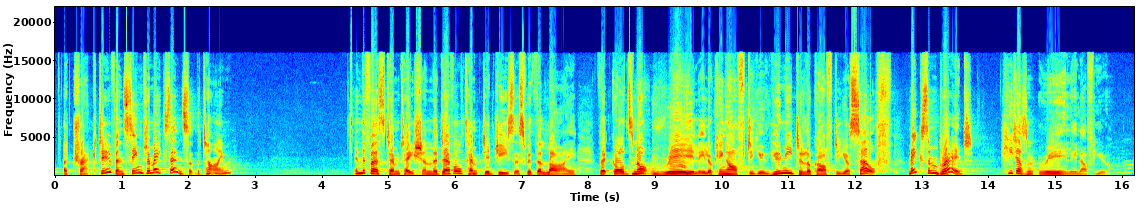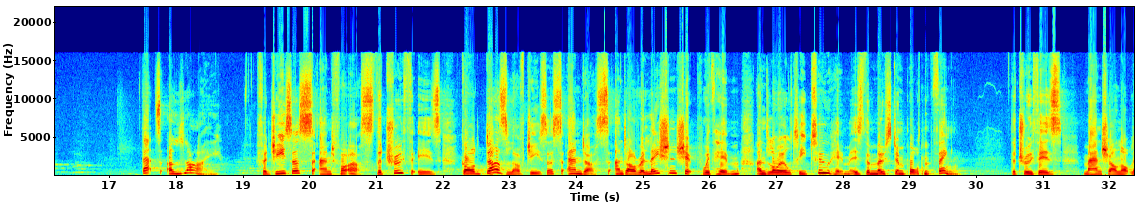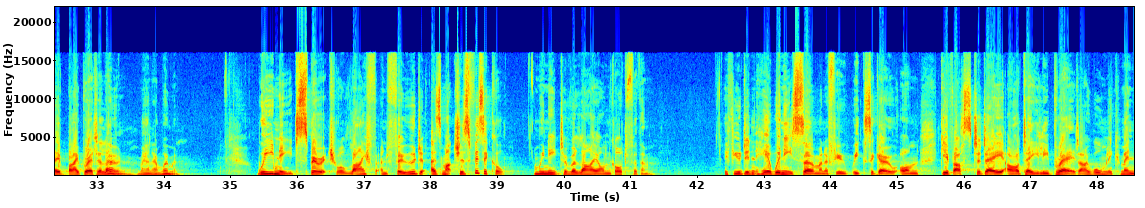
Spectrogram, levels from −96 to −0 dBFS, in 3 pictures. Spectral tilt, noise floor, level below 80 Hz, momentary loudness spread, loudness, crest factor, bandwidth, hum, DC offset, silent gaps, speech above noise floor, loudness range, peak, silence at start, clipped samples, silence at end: -3.5 dB/octave; -50 dBFS; -44 dBFS; 10 LU; -10 LUFS; 12 dB; over 20 kHz; none; under 0.1%; none; 39 dB; 5 LU; 0 dBFS; 0.15 s; 1%; 0 s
